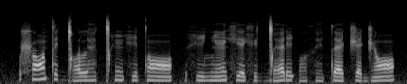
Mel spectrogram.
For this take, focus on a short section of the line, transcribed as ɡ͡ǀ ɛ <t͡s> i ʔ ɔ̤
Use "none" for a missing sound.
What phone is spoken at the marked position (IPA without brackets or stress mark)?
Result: ɾ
